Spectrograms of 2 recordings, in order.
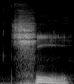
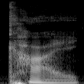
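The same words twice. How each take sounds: First: The word begins with a ch sound. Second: The word begins with a k sound. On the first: The speaker calls it wrong. "it may even be tempting to pronounce this as chi" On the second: The speaker calls it right. "the correct pronunciation is chi, K I"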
